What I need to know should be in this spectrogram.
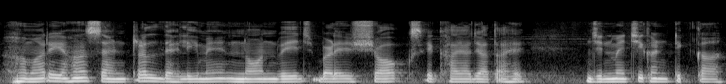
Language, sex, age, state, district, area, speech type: Urdu, male, 18-30, Delhi, Central Delhi, urban, spontaneous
